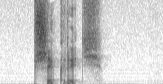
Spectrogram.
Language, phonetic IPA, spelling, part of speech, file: Polish, [ˈpʃɨkrɨt͡ɕ], przykryć, verb, Pl-przykryć.ogg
